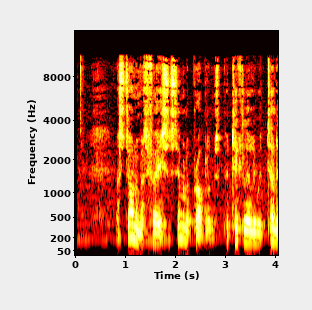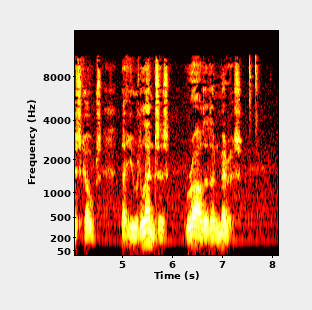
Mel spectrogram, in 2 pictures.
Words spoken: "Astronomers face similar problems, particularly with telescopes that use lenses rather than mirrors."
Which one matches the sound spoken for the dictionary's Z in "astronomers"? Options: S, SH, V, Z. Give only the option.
S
